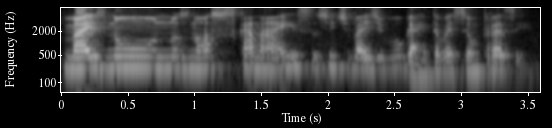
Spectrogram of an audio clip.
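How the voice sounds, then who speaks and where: A woman guest on a podcast, speaking in a halting way with many restarts. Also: fairly high pitch, steady tone, creaky, fairly bright tone. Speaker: guest, breastfeeding mother. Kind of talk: casual podcast conversation.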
